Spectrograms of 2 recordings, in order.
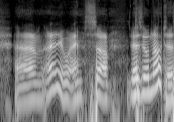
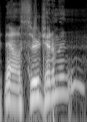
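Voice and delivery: put-on host voice. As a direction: slip into a mock formal voice on the word. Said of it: "why does my voice always change".

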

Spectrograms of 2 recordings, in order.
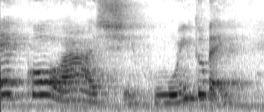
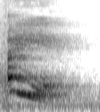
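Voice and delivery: kiai shout; 3 semitones higher than usual. Shown as a demonstration. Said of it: "fazer o grito".

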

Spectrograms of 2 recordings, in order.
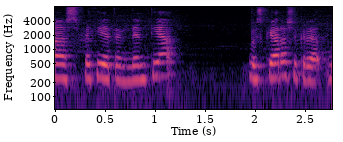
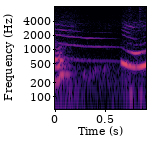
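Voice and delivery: meow; 13 semitones higher, 6 dB quieter than usual. Pretend. Imitating a cat.

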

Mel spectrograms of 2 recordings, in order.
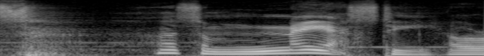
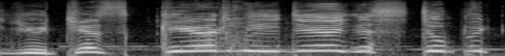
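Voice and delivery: shaken scolding; 9 semitones higher than usual. Real, not acted. After being scared by friend.

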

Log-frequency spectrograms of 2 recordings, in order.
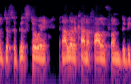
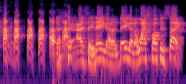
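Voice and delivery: higher-pitched, words breaking into laughter; laughing tease; 7 semitones higher than usual. Real, not acted. Guest ribbing host about his shower scenes, laughing. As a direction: crack up while teasing.

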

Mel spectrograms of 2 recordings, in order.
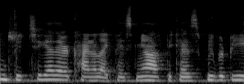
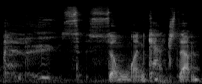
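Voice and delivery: whispered prayer; 8 semitones lower, 11 dB quieter, much slower than usual. Retold or imitated. Secret prayer for them caught.

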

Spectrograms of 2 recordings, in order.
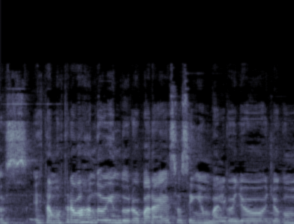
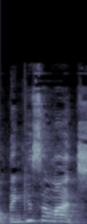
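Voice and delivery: higher, louder, beaming thank-you; excited thanks; 8 semitones higher, 4 dB louder than usual. Real, not acted. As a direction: gush your thanks to the chat. Thanking viewers for compliments.

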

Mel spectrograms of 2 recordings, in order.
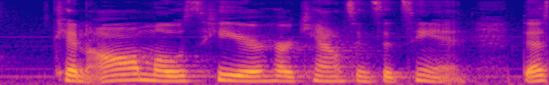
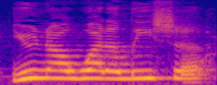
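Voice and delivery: higher and louder, a pointed confrontational jab; sharp challenge; 8 semitones higher, 4 dB louder than usual. A narrator's reading. Grandmother squaring up to the mother, sharp and loud. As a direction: throw the name at her like a dare.

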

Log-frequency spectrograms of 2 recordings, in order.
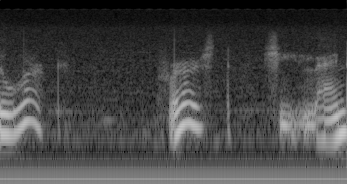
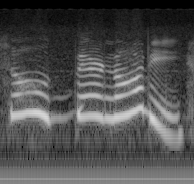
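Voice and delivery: put-on upset child; 5 semitones higher, 6 dB louder than usual. A narrator's reading. Boy complains upset.

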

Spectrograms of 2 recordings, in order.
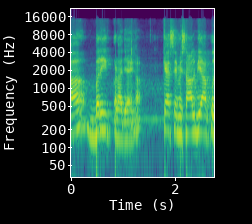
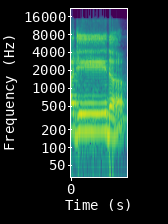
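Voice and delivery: Majeed said very slowly; careful, slow Majeed; slow recitation; much slower than usual. Shown as a demonstration. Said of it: "फिर ये सही तरीके से पढ़ा जाएगा".

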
